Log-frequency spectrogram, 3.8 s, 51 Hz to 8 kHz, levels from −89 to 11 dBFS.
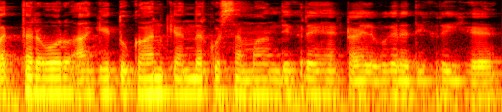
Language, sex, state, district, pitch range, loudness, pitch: Hindi, male, Haryana, Charkhi Dadri, 110-115 Hz, -17 LUFS, 110 Hz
